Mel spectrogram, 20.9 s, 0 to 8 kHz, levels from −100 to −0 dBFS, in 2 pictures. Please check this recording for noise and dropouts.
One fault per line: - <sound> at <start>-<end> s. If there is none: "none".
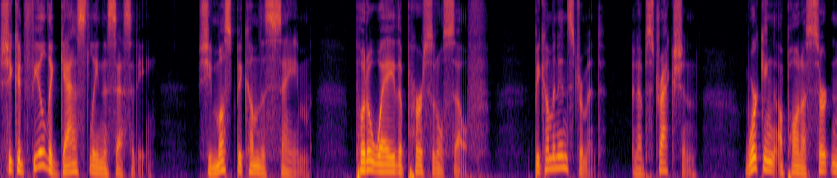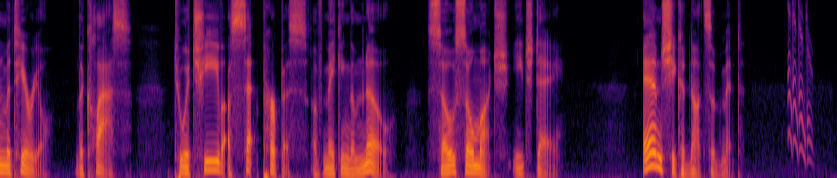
- chirp at 20.3-20.7 s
